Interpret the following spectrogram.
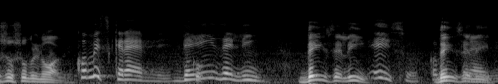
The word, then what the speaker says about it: Deheinzelin: como é que eu pronuncio o seu sobrenome? Como escreve? Denzelin.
